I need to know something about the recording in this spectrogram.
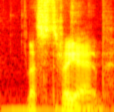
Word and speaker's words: Lestrade: Yeah, you find, while inspecting the body of Catherine Lestrade, Lestrade is how it's pronounced.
